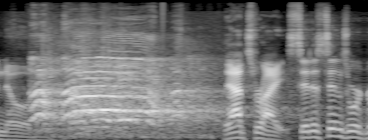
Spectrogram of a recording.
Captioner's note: audience laughing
